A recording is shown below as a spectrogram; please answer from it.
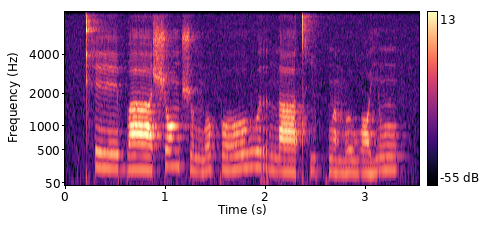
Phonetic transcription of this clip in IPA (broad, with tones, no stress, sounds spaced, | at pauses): kʰ eː˨ b aː˨ ʃ ɔ˦ ŋ ʃ ʊ˨ ŋ o˦ p oː˨˦ β ʊ˦ r n aː˨ tʰ i˨ kʷ ã˨ m ʊ˦˨ w ɔ˨ j ũ˦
